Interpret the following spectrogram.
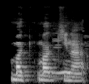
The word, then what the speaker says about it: deus ex machina: correct me but one of them was um deus ex machina did I pronounce that right makina okay perfect um can you talk a little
